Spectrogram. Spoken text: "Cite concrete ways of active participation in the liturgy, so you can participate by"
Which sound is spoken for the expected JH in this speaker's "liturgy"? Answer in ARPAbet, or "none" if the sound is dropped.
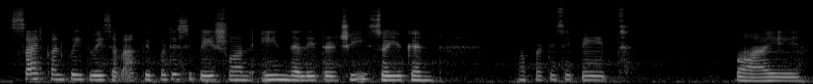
JH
